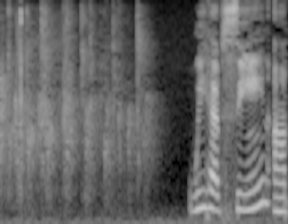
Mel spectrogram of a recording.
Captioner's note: applause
